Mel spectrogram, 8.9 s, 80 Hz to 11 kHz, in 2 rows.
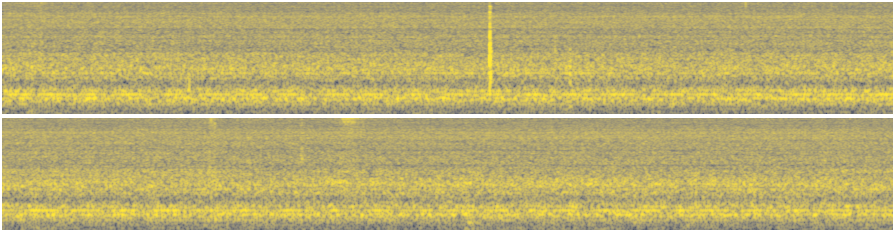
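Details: Cellpro PowerLab 8 discharging an EV conversion lithium cell, wires and terminals getting hot: quiet, steady whir holding one speed without rattles or pulsing, the charger's cooling fan running normally.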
